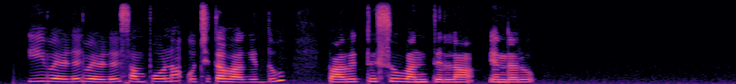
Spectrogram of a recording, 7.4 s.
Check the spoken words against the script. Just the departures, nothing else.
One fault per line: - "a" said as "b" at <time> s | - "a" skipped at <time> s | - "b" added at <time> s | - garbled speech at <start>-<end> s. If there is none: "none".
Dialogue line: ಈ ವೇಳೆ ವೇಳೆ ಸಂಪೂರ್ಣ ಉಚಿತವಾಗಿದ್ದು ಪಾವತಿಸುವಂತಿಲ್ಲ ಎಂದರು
none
